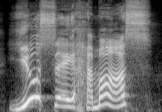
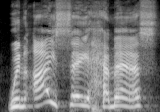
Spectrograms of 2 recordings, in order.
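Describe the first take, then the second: First: Hamas as hə-MAHS, reduced first vowel; American pronunciation. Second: Hamas with open Arabic a vowels, hæ-mæs; Arabic pronunciation. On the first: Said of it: "your tongue is American". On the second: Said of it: "that's what we say in the Arabic language". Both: Shown as a demonstration.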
